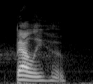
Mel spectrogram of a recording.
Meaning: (noun) 1. Sensational or clamorous advertising or publicity 2. Noisy shouting or uproar; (verb) To sensationalize or make grand claims
- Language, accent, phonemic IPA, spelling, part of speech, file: English, US, /bæliˈhuː/, ballyhoo, noun / verb, En-us-ballyhoo.ogg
